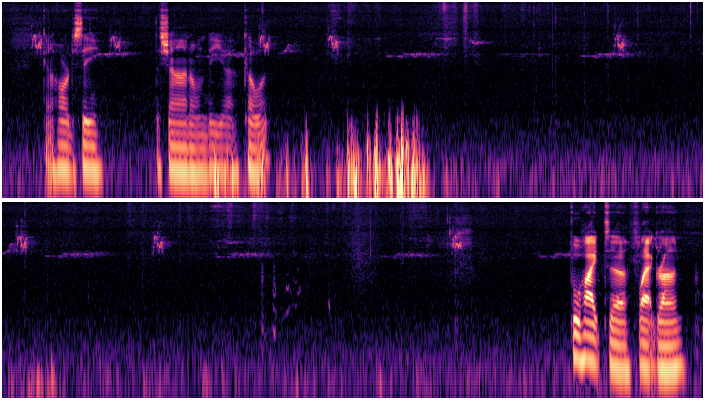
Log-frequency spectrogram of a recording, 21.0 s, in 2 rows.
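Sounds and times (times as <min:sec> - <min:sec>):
low microphone rumble: 0:04.1 - 0:06.5
faint bird calls: 0:10.3 - 0:17.8.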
